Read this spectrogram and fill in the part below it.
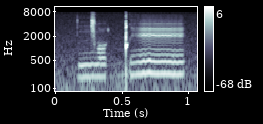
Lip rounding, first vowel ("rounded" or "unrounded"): rounded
